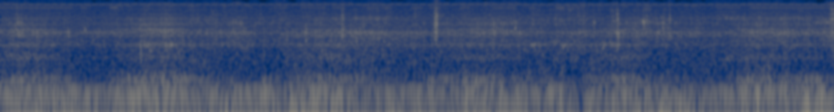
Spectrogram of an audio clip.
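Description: Water lapping and sloshing against a plastic sit-on-top kayak's hull as it is paddled along, over a low steady rumble.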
